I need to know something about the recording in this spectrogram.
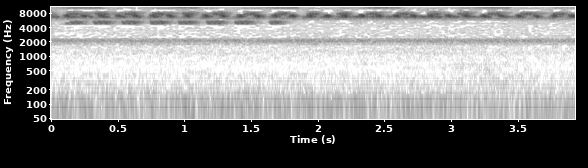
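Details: Crickets at night in the rural countryside, a high continuous pulsed trill with a second, lower chirp series running for the first half before dropping out, over a quiet hum and low background noise.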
